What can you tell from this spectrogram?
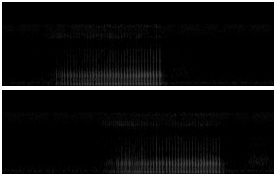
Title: Boston Terrier - Akuma snoring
